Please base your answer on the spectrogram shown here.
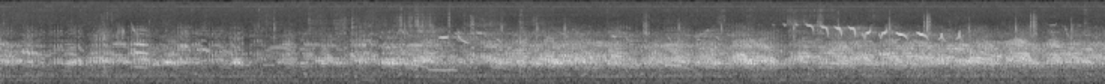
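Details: Demoiselle cranes calling together in a dense, continuous chorus of rolling, croaking trumpets, with a short series of high chirps from another bird near the end.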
